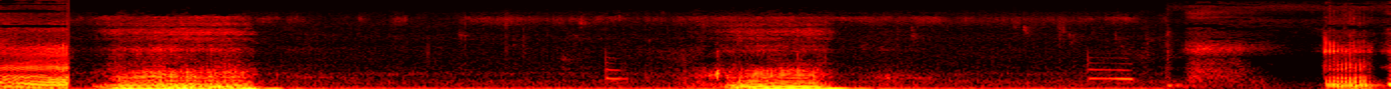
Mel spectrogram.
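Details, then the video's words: Sleeping cat snoring like a human: two loud, deep, rumbling snores roughly four seconds apart, each lasting over a second, with quiet breathing in between and a brief louder noise at the very end. "A cat that snores like a human"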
